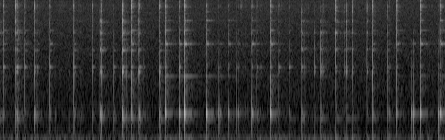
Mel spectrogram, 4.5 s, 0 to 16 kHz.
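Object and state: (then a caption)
Wine glass. Fingertips and nails tap and scratch the bowl of an empty clear wine glass held over a microphone. A quick, uneven run of light, dry taps comes through, each with a brief glassy ping near 700 Hz. Faint scratching and bright upper overtones sit between the taps, and the tone dies away almost at once.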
